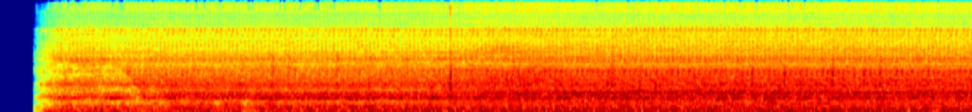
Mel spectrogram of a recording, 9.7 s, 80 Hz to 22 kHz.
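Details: 2015 Ford Fiesta ST with only 7,000 miles, petrol engine idling: normal engine clatter with a heavier knock at irregular intervals, no rhythm; cause unknown.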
